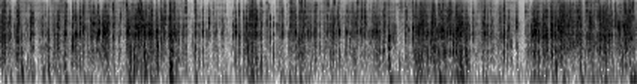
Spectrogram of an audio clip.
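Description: A full plastic-film packet of Jammie Dodgers Unicorn biscuits is turned front and back while a thumb and fingertips rub, squeeze and scratch the wrapper. The result is dense, bright crinkling and crackling rustles that swell and dip in loudness over the whole clip, with little low-end weight.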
